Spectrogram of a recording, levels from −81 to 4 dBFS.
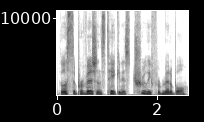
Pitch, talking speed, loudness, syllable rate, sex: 210 Hz, 180 wpm, -19 LUFS, 5.8 syllables/s, female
